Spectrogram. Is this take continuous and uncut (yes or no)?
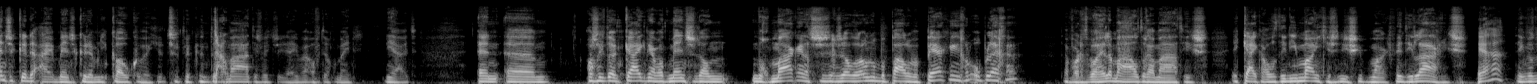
yes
